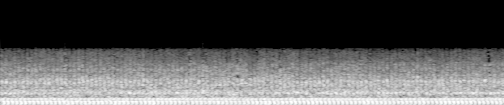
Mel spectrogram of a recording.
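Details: Small tractor driving an adapted snowblower attachment, belt tightened with a tensioner pulley from an old mower deck: loud, steady small-engine chug at fast even beat, no belt slip or squeal; normal running.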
